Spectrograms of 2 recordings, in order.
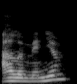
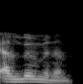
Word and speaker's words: aluminium: um yeah but yeah aluminium uh and aluminum oh no i can't say it eliminate oh aluminum that's it i think the americans say aluminum um and michael says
